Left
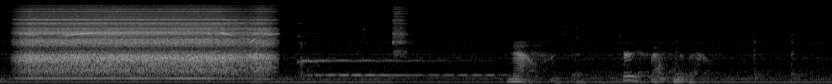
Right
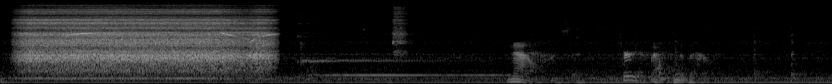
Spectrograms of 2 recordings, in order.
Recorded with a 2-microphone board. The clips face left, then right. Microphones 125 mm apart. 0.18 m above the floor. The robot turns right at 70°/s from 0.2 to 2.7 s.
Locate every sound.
3.0 s a clink: 35° left (ahead or behind), 8.5 m
5.1 s a man speaking: 5° left (ahead or behind), 1.8 m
